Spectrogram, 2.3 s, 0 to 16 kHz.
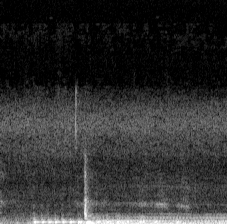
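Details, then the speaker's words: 1987 Buick Grand National original Powermaster electric brake-boost pump after fixing a louder-than-usual noise: quiet, even low motor hum starting and holding steady, without the earlier loud noise; sounds healthy. "sounds much better sounds the way it should you hear the motor running but it's not making that loud Airbound"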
